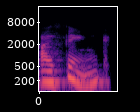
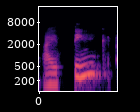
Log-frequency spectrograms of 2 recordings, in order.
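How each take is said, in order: First: Think begins with a soft th sound. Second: Think begins with a hard t sound. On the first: The speaker calls it right. "Contohnya I think" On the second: The speaker calls it wrong. "bukan I think"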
